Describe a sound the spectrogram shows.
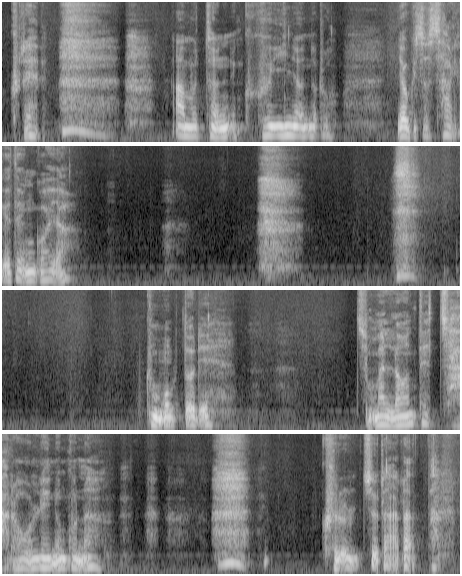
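An elderly woman speaks softly and emotionally, close by.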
